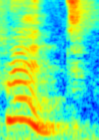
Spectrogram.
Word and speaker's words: read: to is read and verb 3 is red so the same spelling but the pronunciation is different I have read I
